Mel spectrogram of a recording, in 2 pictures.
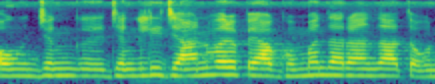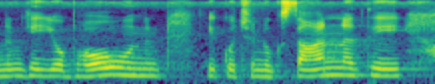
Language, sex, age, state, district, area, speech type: Sindhi, female, 30-45, Madhya Pradesh, Katni, rural, spontaneous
